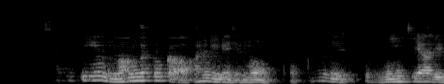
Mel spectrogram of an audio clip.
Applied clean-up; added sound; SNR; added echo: neural mask model DeepFilterNet 3.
